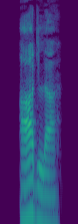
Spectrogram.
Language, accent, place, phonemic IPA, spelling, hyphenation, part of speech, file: German, Germany, Berlin, /ˈaːdlər/, Adler, Ad‧ler, noun / proper noun, De-Adler.ogg
- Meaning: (noun) 1. eagle 2. eagle, as used on a coat of arms; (proper noun) 1. Aquila 2. a German Jewish surname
